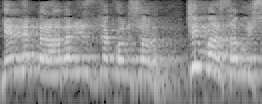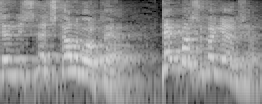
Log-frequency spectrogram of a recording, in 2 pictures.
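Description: A man giving a heated, profane, confrontational video message, sometimes breaking into shouts. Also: extremely high pitch, expressive, quick pace, echoey room. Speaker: speaker of a public video statement.

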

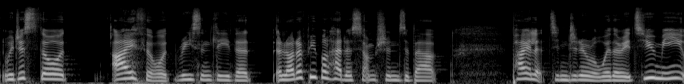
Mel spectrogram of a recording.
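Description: A French woman in her thirties chats and giggles through a podcast, with frequent restarts. Her voice comes across smooth and clear. She holds a mic up close in a living room, and the sound is dry. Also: mid-range voice, no echo. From France. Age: 30s. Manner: giggly, many restarts and fillers. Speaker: podcast host, drone pilot. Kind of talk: casual podcast chat. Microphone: handheld dynamic mic.

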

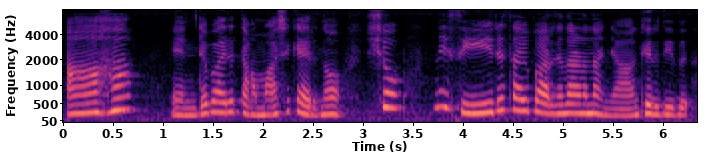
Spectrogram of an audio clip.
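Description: A playful young husband with a sly, coaxing way of talking, as a woman storyteller puts him on. His voice is mellow and warm and stays close and soft as he teases, in a romantic audio story. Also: on the high side, animated, a little slow. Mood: teasing.

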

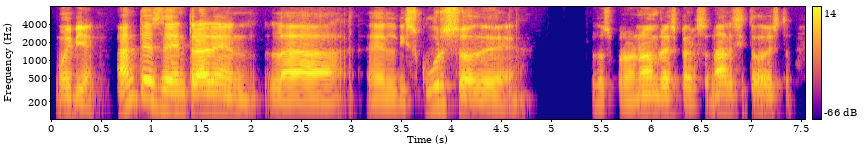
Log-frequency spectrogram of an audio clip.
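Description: A man teaching a recorded language lesson, slow and patient, repeating each word so it can be pronounced. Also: mid-range voice, animated, a little mellow, lo-fi sound. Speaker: biblical Hebrew teacher.

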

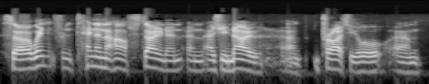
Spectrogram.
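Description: A man's voice: medium pitch, steady tone, unhurried, fairly bright tone, no room sound, lo-fi sound. A middle-aged man telling a long personal story as a podcast guest, with plenty of fillers and wry self-deprecating asides. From England. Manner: chatty, many fillers, self-deprecating humor. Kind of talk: casual conversational storytelling.

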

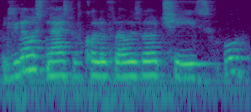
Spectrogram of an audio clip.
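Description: A woman's voice: medium pitch, very fast. A young Jamaican-accented woman chatting casually to viewers while eating, chewing as she talks with her mouth often full. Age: young adult. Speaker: mukbang vlogger. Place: small indoor room at a table. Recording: roomy, distant mic with faint noise.

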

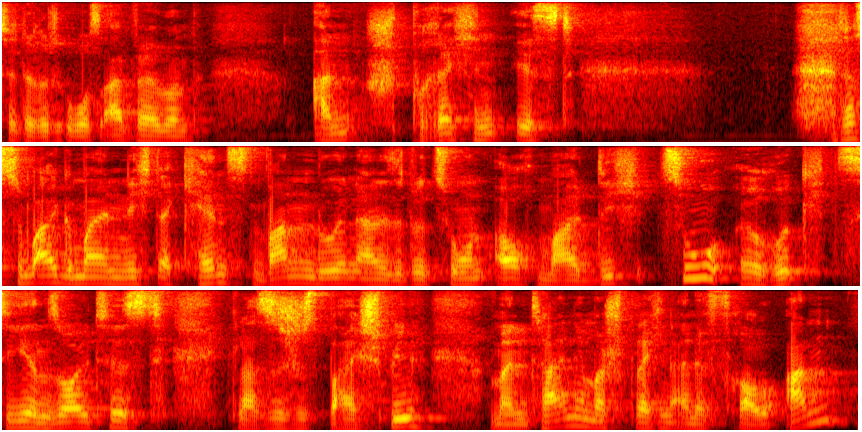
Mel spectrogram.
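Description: A man's voice: mid-range voice, expressive, moderate pace, a little mellow. A young man as a dating coach talking straight to the camera in a casual way, acting out quoted lines in changed voices. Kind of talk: direct-to-camera coaching talk.

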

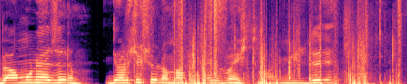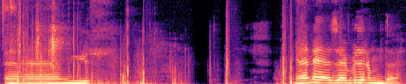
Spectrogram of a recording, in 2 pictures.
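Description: Excitable young woman gaming commentary. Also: on the high side. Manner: excitable, swears under breath, talks to viewers. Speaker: gaming YouTuber. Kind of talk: casual game commentary. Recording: noisy home recording.

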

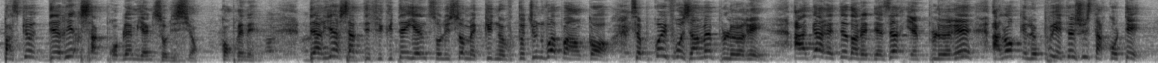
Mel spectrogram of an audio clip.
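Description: A middle-aged male pastor preaching a sermon in a church, fervent and breaking into shouts. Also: very high-pitched, lively intonation, fast, faint music behind.

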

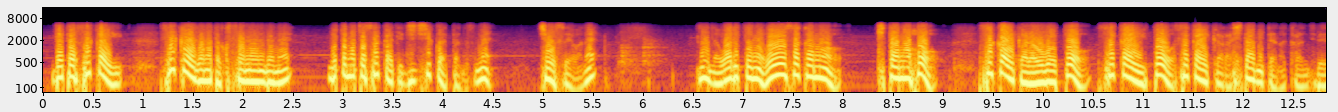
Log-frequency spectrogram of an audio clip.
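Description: Casting Man, Kansai accent, slightly high voice, casual livestream host, joking about himself, dry close-miked lo-fi audio. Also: very animated, moderate pace, dry recording. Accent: Kansai Japanese. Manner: chatty and self-mocking, laughing often.

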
